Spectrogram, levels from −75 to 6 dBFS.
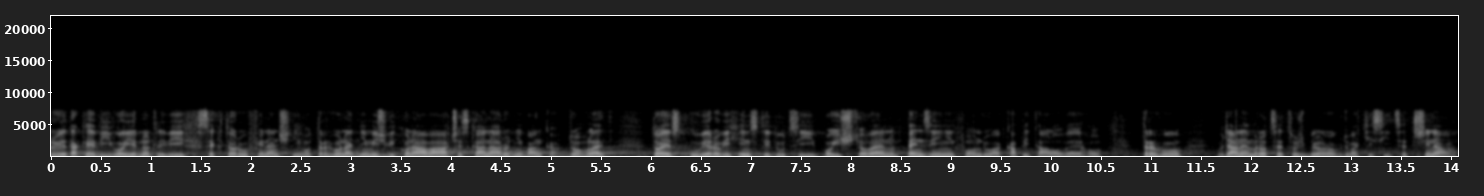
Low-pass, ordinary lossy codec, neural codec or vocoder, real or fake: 7.2 kHz; Opus, 64 kbps; none; real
